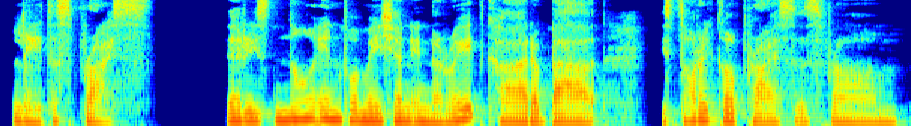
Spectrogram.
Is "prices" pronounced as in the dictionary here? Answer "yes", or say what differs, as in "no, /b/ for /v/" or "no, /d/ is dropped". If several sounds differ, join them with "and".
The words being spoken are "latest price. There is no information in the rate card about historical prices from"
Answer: no, /s/ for /z/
